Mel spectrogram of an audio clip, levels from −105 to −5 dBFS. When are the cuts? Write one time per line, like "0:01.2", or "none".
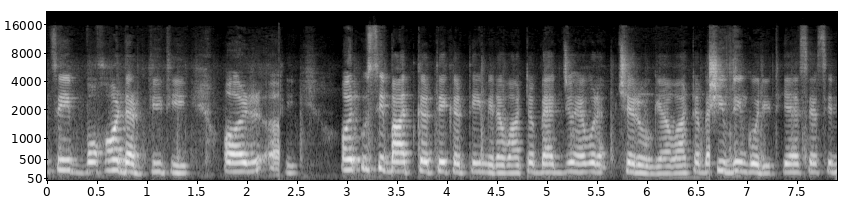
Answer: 0:02.3
0:06.6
